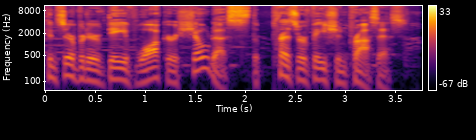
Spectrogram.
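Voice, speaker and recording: A man's voice: fairly low pitch, sing-song, moderate pace. An American man narrating a scripted television news feature as a correspondent. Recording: music bed under voice. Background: music.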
